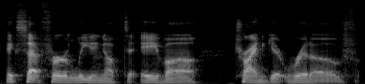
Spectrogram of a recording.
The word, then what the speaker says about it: Eva: because then he's with eva or ava i think they could say ava um but it's spelled eva but yeah so then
